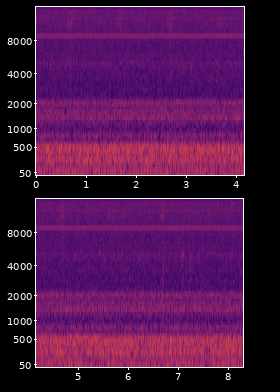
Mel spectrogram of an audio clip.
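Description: Dodge minivan idling while parked, heard from inside the cabin as a steady, even engine hum, with a thin steady high whine over it.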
